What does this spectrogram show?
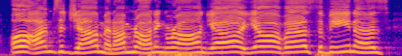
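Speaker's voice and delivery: high, hammed-up German accent; mock German accent. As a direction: put on a silly, high-pitched German voice. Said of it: "that's some xenophobia".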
